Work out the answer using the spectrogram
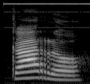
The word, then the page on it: carro: spanish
